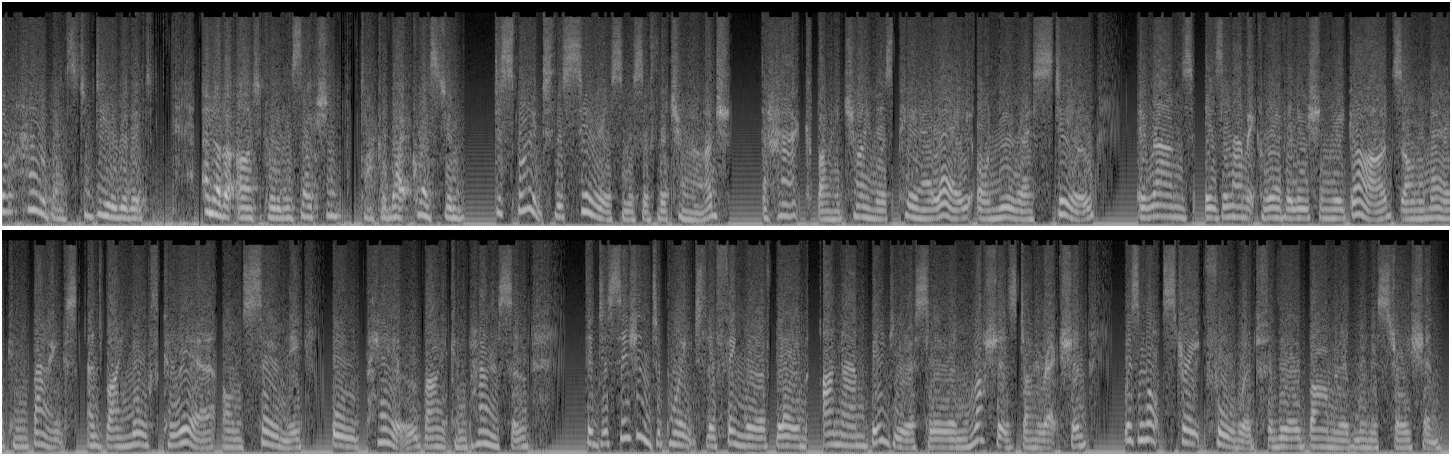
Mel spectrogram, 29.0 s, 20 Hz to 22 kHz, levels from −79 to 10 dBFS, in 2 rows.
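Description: From the first second to the end, a steady low tone sits under the speech. This is mains hum at 50 Hz, roughly 20 dB below the speech. A ground loop or nearby transformer has coupled the power line into the signal.

Also running the whole length is a harsh, buzzy distortion on the speech. The pauses do not go quiet. They fill with a gritty noise. The likely cause is a stuck bit, with a step size of around -20 dBFS.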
